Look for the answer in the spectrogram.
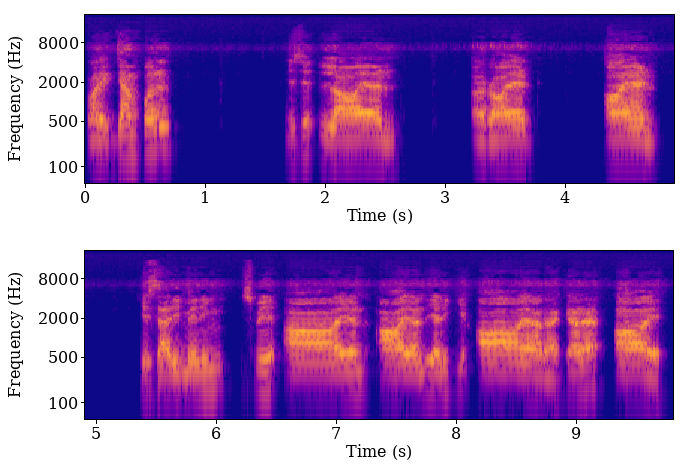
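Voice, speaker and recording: A man's voice: medium pitch, lo-fi sound. A man teaching a lesson on English pronunciation, repeating points and asking and answering his own questions.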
